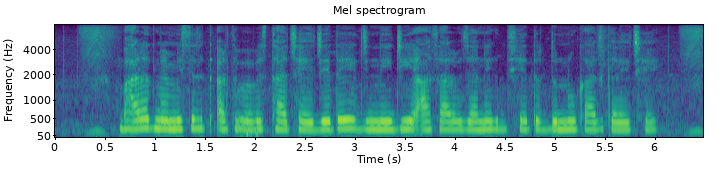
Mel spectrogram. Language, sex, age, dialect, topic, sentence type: Maithili, male, 25-30, Eastern / Thethi, banking, statement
